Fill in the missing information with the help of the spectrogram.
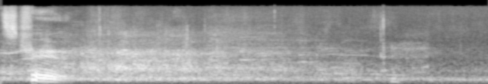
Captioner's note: laughter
